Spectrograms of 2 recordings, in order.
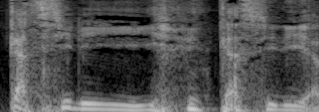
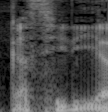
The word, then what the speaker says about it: Kcidy: Et puis, si vous préférez rester aux alentours de Châteauneuf de Gadagne, eh ben, allez donc voir Catfish et Cassili. Alors, ça s'écrit K-C-I-D-Y. Cassili, ah ouais.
